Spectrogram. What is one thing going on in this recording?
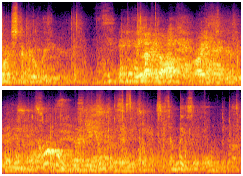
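Several elderly men and women chatter in the background.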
